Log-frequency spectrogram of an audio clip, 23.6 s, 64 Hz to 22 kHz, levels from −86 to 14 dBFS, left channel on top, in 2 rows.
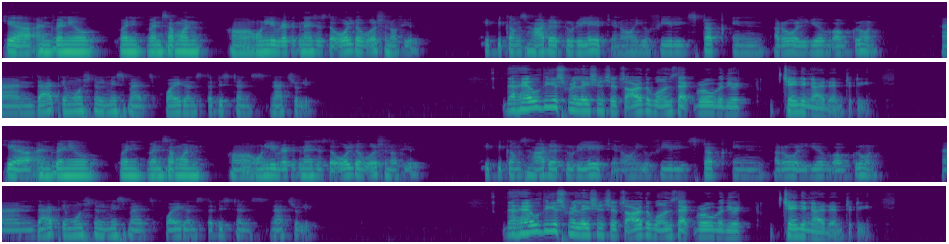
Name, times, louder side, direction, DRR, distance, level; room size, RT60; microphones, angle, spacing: voice 1, 0.0-1.2 1.5-2.5 2.8-5.2 6.0-10.9 11.7-15.7, left 2 dB, 45° left, 6 dB, 1.2 m, -36 dB
voice 2, 18.1-21.0 21.6-22.6, right 1 dB, ahead, 8 dB, 0.8 m, -31 dB
15.5 x 9.6 x 5.1 m, 0.33 s
head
